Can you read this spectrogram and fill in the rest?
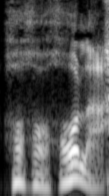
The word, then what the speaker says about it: Coca-Cola: Ho sentito un'espressione, invece di dire Coca-Cola, si dicono ho-ho-hola. – Aspirano la C.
